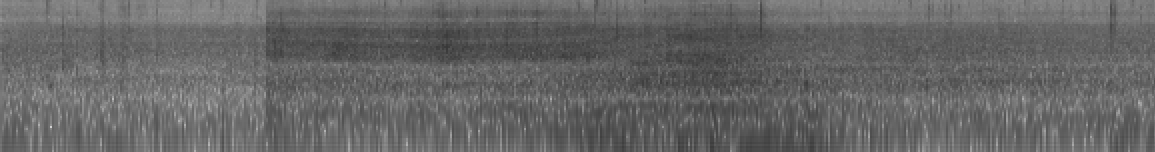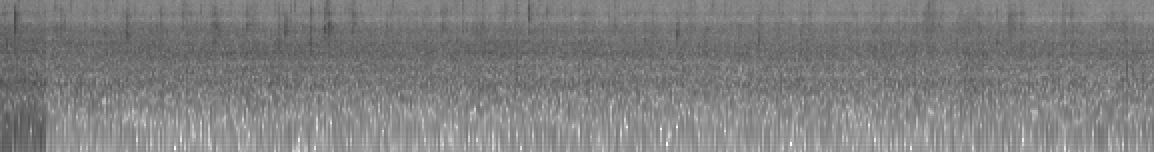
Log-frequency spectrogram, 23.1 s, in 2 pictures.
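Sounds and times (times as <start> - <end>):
raindrops ticking on a surface: 0.0 - 23.0
steady rain falling: 0.0 - 23.0
low rumble: 5.7 - 12.0.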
